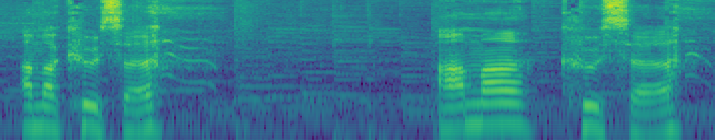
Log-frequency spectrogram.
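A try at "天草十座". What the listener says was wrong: Yeah, I mean, you're trying to pronounce it like Yakuza. It's not how you pronounce it.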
